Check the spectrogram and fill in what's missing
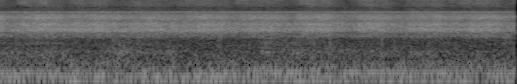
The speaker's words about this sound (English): My mom said these are cicadas. It's a kind of locust.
